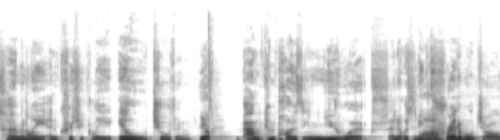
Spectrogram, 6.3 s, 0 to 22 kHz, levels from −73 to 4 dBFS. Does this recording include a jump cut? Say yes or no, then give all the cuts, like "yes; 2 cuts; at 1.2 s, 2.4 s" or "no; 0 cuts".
no; 0 cuts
